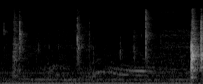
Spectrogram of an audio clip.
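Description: Handle of a Penn 450SSG spinning reel being worked loose and pulled out of the reel body: a few light clicks, the sharpest one near the end.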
